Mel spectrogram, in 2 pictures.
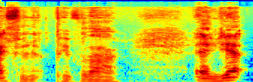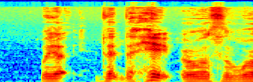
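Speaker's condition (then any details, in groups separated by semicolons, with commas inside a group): Tongue cancer; tongue burns when food touches it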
